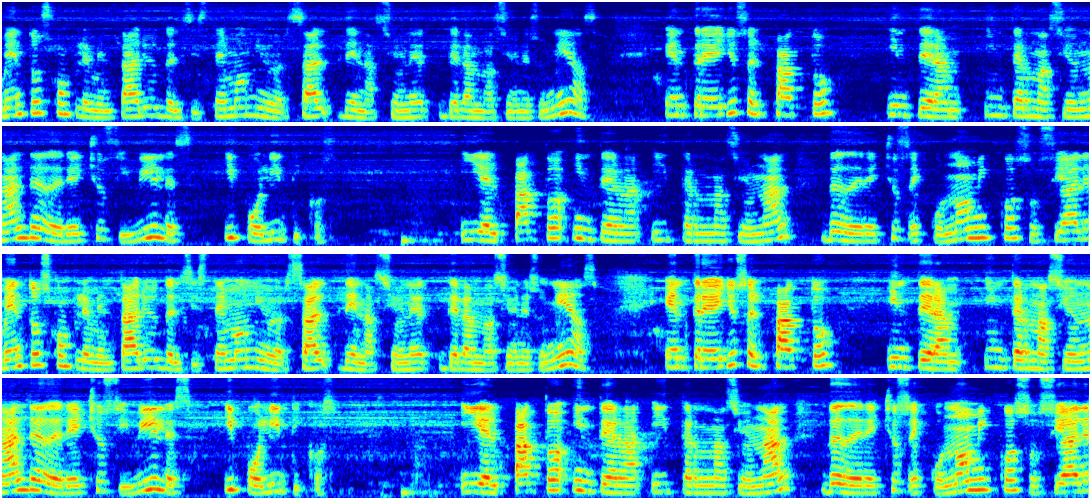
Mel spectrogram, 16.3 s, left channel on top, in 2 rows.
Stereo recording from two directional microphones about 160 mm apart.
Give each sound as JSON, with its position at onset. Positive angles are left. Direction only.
{"t": 0.0, "sound": "a woman's voice", "side_deg": 20}
{"t": 11.6, "sound": "a woman's voice", "side_deg": 15}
